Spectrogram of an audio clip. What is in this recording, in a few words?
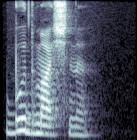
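"быдмасьны", Komi, female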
